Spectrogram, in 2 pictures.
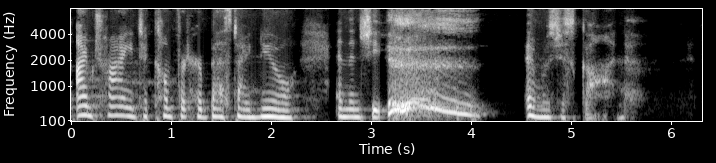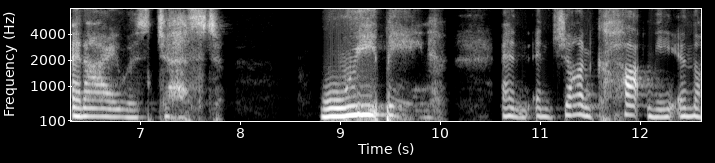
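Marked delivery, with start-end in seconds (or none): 3.2-4.1 sharp, high imitated last gasp. Retelling the dog's dying gasp, sharp gasp. 4.6-9.9 unvoiced, slow whisper; hushed grief. Real, not acted. Telling of her dog's death, whispered.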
